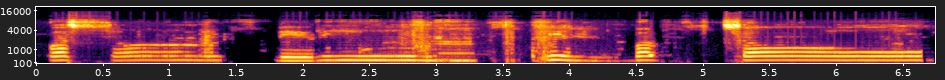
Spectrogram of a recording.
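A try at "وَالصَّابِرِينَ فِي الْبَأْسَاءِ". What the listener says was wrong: E tu satu harakat bukan dua harakat. Ulang balik.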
